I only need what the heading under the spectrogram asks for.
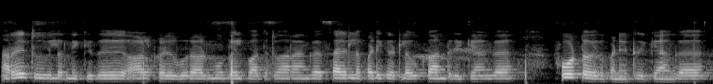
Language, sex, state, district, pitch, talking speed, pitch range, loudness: Tamil, female, Tamil Nadu, Kanyakumari, 140 Hz, 145 wpm, 135-140 Hz, -21 LUFS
